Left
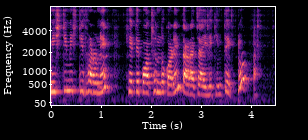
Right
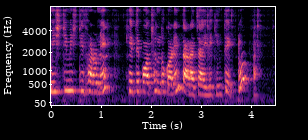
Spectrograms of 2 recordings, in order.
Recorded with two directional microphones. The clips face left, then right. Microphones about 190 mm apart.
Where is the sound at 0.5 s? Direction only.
25° left (ahead or behind).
